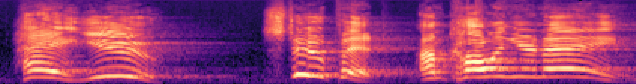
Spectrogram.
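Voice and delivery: loud, high insulting bark; imagined rude cashier yelling; how he heard the cashier calling him, a loud snapping call. Retold or imitated. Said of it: "That's how I took it".

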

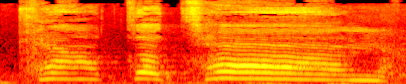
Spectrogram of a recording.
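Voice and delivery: drawn out like a voice from a thousand miles off; distant calm call. Retold or imitated. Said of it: "That was from Carol".

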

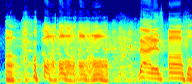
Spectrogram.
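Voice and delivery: laughing oh, then that is awful; sarcastic horror, laughing through it; mock horror with a laugh. Preacher mocking critics' horror at repentance, laughing.

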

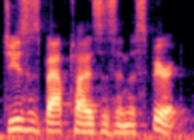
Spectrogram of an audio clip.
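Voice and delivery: ordinary talk, nothing marked

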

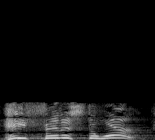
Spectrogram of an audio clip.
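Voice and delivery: high, impassioned pulpit delivery; fired-up preacher, pitch soaring; excited preaching. Real, not acted. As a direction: build to a ringing proclamation, scoffing at human achievements. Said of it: "It feels like I'm getting excited".

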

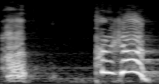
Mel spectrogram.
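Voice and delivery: tiny, very high hesitant answer; puzzled reply. Retold or imitated. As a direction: squeak it out, unsure. Woman puzzled by his odd question.

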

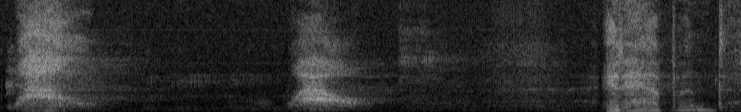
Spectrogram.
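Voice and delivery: breathy whispered awe; hushed whisper of certainty. Real, not acted. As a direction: lean in and whisper it. Whispered affirmation after pause.

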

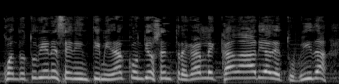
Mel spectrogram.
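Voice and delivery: loud, fervent sermon climax; preaching at full force. Acted. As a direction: preach it out with rising fire.

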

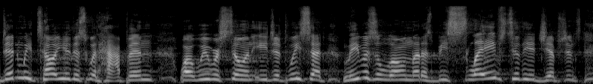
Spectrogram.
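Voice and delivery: a hammed-up griping crowd; whiny complaint. Israelites complaining to Moses.

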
